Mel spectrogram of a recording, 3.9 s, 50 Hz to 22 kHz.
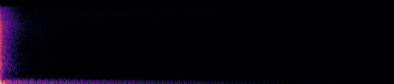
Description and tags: cSonor Kick1 R06
cSonor Kick
Head: 1
Mic: R
Pressure: 6 of 6
The Sonor Kick Set includes many acoustic field recording samples of a Sonor Kick drum. The recordings are separated by categories denoted by a number and letter according to drum head & microphone position, including different volumes/velocities. Here is a key to help you understand:
cSonor Kick[#] [Pan][Pressure]
[#]: Which drum head used.
[Pan]: Which side the microphone were partial to.
[Pressure]: The velocity/hardness the drum was hit at (ascending in intensity)
By providing the different heads, mic positions, and intensities, the Sonor Kick Set has everything you will ever need to get authentic kick drum samples. Enjoy!
01, 1, acoustic, bass, csonor, different, drum, drums, hardness, hit, kick, pressure, sonor, thud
